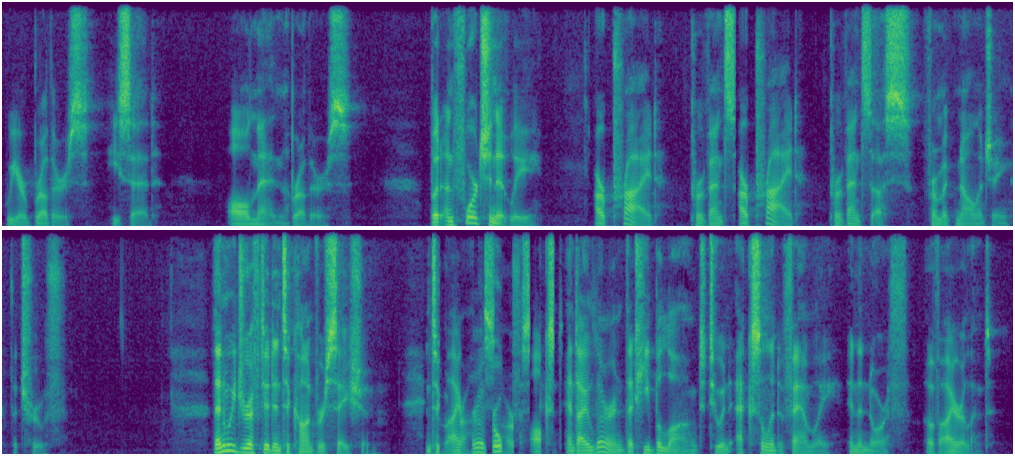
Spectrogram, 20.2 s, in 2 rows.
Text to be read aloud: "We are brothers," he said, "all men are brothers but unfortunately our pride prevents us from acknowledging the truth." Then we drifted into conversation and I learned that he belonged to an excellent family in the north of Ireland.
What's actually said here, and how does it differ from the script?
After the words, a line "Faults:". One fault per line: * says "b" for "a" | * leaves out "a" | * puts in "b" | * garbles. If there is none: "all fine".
"We are brothers," he said, "all men brothers but unfortunately our pride prevents our pride prevents us from acknowledging the truth." Then we drifted into conversation [garbled] and I learned that he belonged to an excellent family in the north of Ireland.
Faults:
* leaves out "are"
* puts in "our pride prevents"
* garbles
